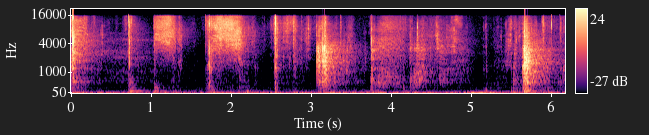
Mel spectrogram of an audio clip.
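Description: A tarot deck being shuffled by hand: a run of short rustling swishes of cards sliding against each other, the sharpest about three seconds in and just before the end.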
